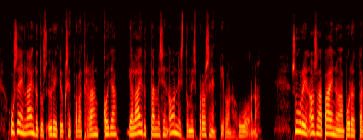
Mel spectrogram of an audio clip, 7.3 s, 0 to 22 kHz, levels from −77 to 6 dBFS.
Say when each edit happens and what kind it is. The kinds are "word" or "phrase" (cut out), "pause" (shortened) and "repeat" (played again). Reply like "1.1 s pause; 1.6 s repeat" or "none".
none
